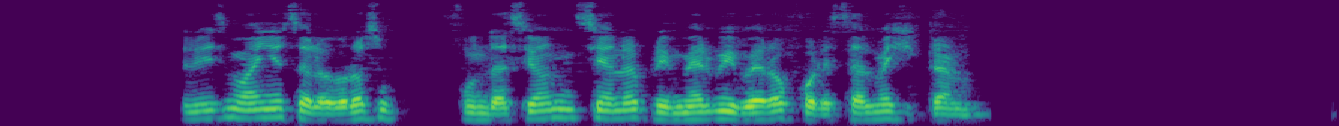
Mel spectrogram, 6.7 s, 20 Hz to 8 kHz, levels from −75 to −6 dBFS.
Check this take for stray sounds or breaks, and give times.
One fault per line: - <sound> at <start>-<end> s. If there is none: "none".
none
